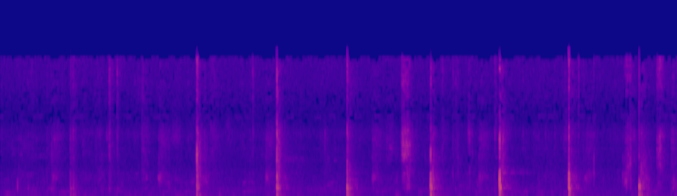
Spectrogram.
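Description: Basketball dribbled on a concrete driveway, bouncing about once a second, the bounces growing louder near the end.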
